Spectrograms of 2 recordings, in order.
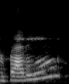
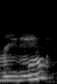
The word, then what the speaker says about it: Reading: that yeah close to London it's actually it's pronounced reading instead of reading but I was a librarian for so long but I just say reading now um but yeah reading and um so we went to London all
